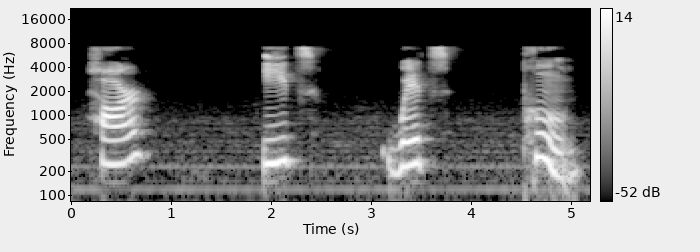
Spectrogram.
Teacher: Har, eat, wit, poon. The patient simplifies the consonant clusters in the word hard, dropping the D, and spoon, dropping the S, and then changing the th sound to a t sound in the word with.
